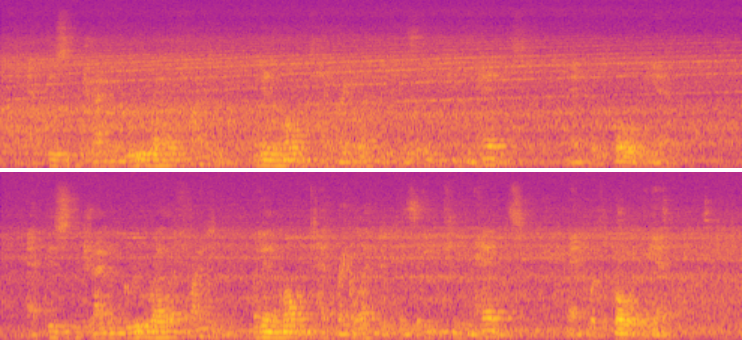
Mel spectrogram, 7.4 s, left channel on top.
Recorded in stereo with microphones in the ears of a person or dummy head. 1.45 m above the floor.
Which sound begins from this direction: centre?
A man speaking, at 0.3 s.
